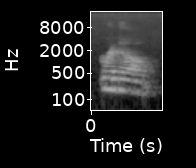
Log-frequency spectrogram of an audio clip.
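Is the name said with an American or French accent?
American. It is said with an American accent. "with the American R"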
